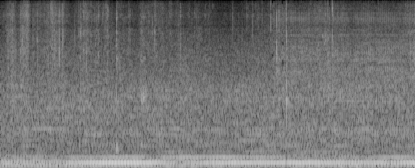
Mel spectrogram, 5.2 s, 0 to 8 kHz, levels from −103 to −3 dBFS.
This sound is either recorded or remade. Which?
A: recorded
